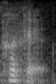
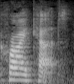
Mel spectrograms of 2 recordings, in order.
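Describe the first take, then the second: First: The first syllable sounds like 'crick'. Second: The first syllable sounds like 'cry'. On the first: The speaker calls it right. "it is cricket" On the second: The speaker calls it wrong. "I want to say cry cut"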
